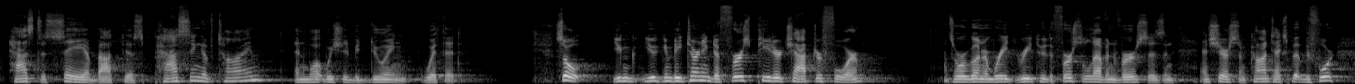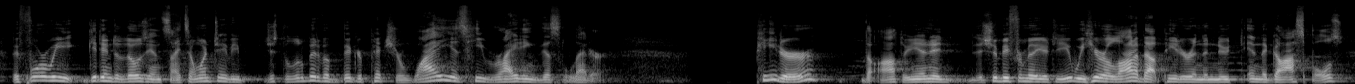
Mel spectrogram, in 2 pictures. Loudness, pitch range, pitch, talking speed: -26 LUFS, 115-155 Hz, 135 Hz, 205 wpm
